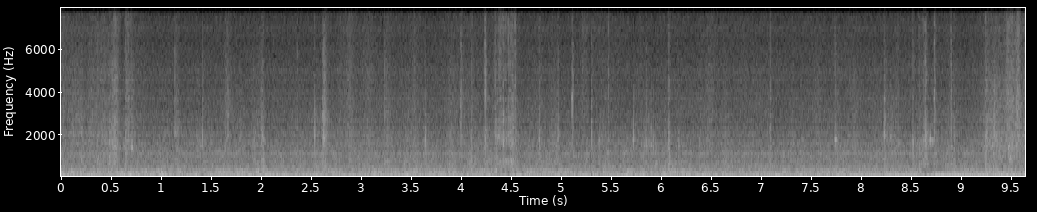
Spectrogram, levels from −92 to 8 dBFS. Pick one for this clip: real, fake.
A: fake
